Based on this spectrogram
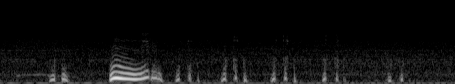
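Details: Male Eurasian eagle-owl at the nest in the Eifel, duetting on the evening of 13 December 2013 at 17:25; one long, swelling harmonic call opens the clip, followed by a regular series of short clipped double notes.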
